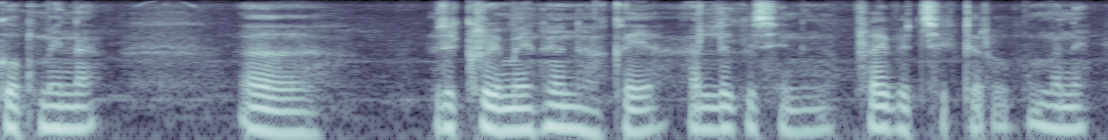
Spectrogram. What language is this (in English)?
Bodo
